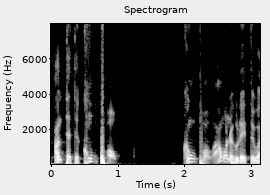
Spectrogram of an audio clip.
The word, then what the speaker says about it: Antetokounmpo: I know how to say it. Giannis Antetokounmpo.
